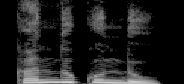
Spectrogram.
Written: ಕಂದುಕುಂದು

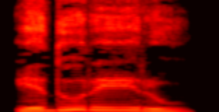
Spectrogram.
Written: ಎದುರೇರು

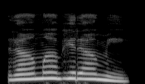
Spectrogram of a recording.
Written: ರಾಮಾಭಿರಾಮಿ

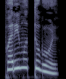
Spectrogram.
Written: ಪರಿಮುತ್ತುಗೊಳ್

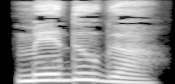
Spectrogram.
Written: ಮೆದುಗ

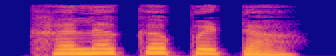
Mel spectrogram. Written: ಖಲಕಪಟ

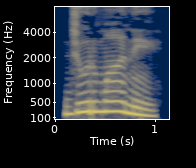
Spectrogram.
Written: ಜುರ್ಮಾನೆ

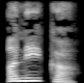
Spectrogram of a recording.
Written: ಅನೀಕ

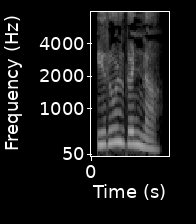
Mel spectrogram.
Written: ಇರುಳುಗಣ್ಣ

